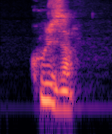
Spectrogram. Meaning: present participle of coudre
- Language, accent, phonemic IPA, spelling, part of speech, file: French, Canada, /ku.zɑ̃/, cousant, verb, LL-Q150 (fra)-cousant.wav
